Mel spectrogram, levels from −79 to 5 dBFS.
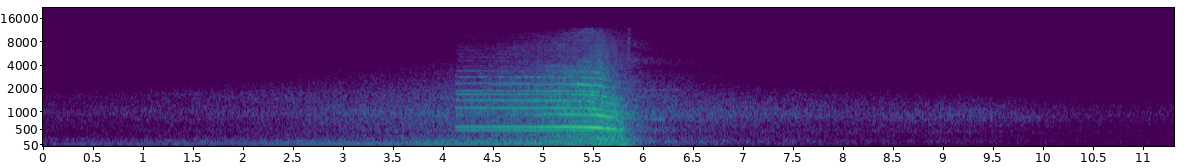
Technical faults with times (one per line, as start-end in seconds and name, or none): none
